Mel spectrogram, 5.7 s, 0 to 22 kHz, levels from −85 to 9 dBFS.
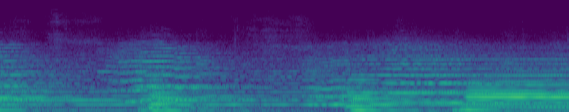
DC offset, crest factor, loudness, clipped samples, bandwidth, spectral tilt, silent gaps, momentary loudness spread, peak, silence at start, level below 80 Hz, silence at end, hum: under 0.1%; 14 dB; -29 LUFS; under 0.1%; 11.5 kHz; -8 dB/octave; none; 15 LU; -14 dBFS; 0 s; -50 dBFS; 0 s; none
